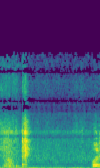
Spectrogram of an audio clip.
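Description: A man's voice hesitating mid-sentence, a brief sound near the start and the word "what" at the end, over a steady low background hum.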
